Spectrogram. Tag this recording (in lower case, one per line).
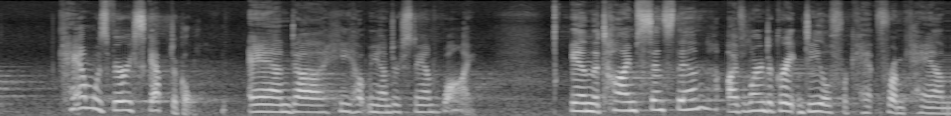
narration
female speech
speech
